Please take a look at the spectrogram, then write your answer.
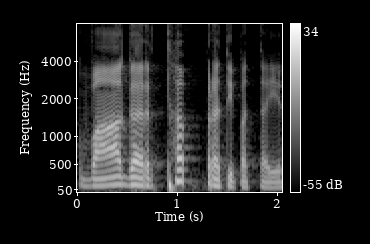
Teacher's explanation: The tha, you just let it explode.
